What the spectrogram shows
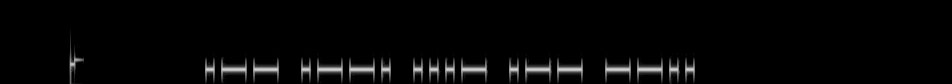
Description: Morse code, heard as a keyed tone, about 15 wpm, 700 Hz. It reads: WPVWZ
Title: Code Groups - 5 Letters - 15wpm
